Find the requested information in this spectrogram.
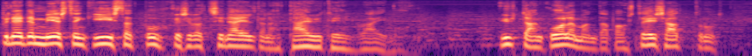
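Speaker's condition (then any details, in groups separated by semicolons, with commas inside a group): No condition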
